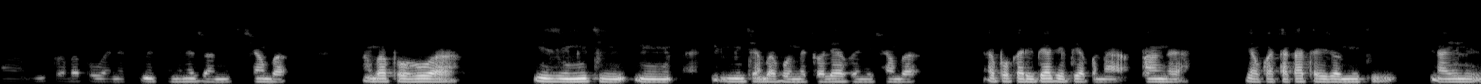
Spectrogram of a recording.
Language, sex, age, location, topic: Swahili, female, 36-49, Wajir, health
